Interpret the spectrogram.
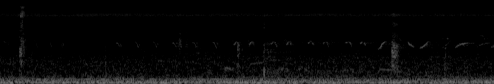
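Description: A bird giving a quick series of short, repeated chirps, about three a second, starting about a second in. Under it are a steady low rumble, a steady high hiss and a few faint knocks.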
